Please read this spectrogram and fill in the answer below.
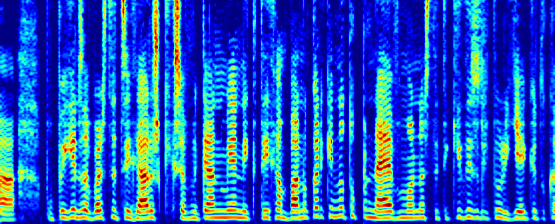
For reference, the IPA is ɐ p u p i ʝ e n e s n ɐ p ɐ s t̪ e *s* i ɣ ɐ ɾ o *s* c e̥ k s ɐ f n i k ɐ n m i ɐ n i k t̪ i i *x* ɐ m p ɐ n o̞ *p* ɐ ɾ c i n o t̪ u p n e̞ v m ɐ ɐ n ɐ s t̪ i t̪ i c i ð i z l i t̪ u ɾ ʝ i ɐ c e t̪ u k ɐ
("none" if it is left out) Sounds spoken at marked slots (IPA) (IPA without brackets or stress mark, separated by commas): t͡s, s, x, k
